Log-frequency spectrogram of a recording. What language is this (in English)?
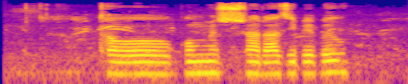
Eastern Balochi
